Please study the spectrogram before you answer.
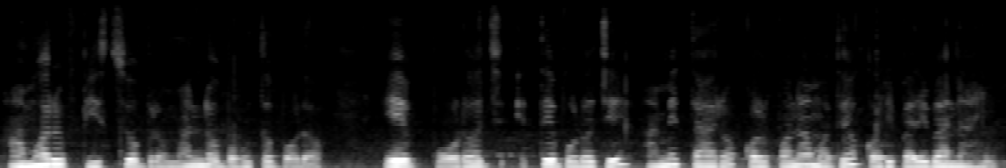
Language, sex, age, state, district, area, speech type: Odia, female, 30-45, Odisha, Subarnapur, urban, spontaneous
